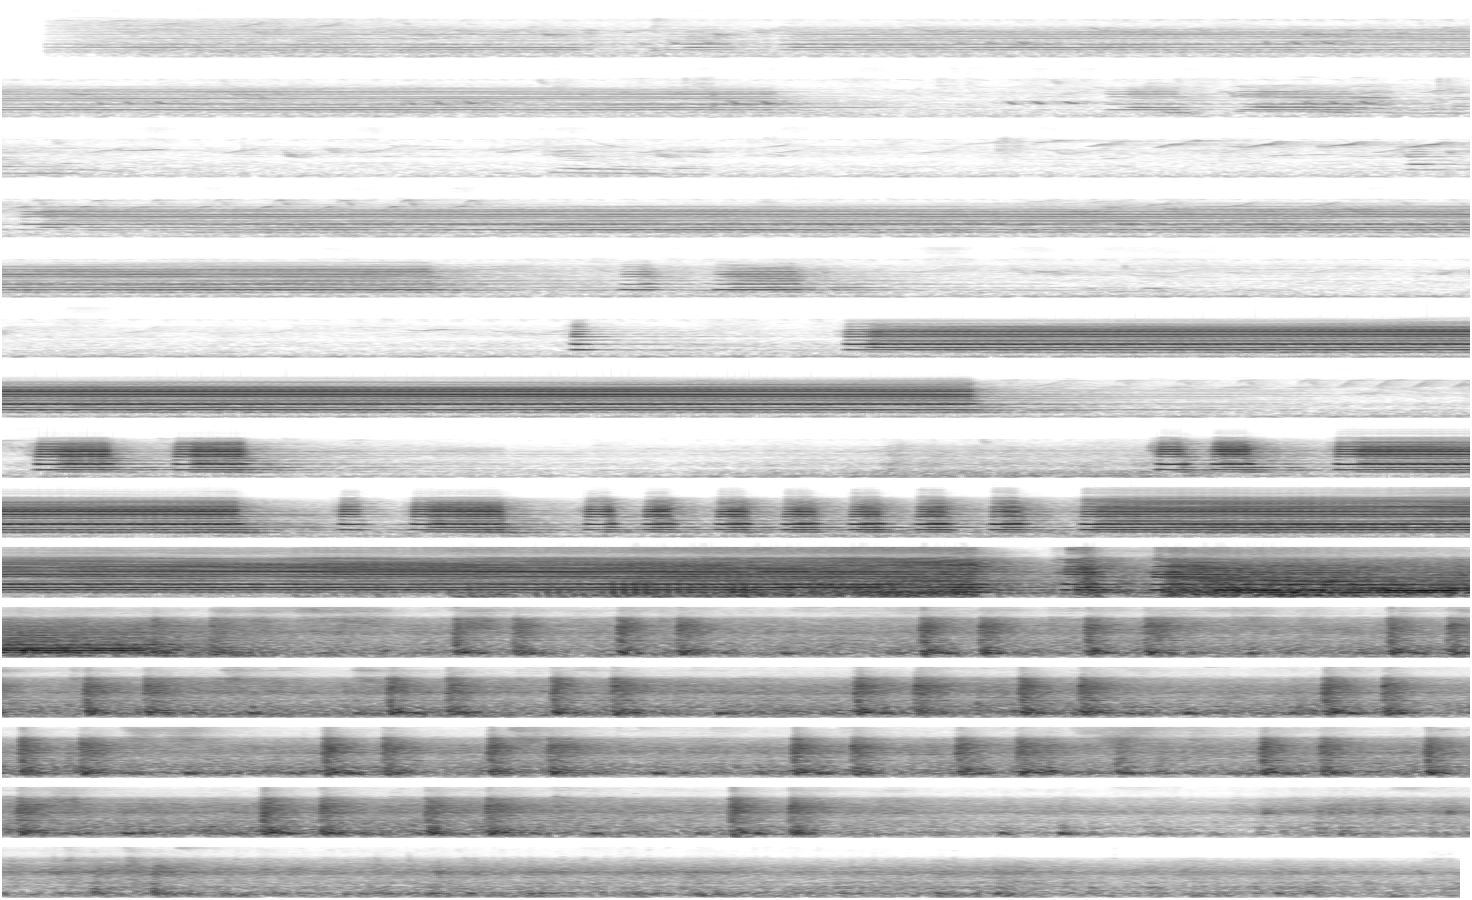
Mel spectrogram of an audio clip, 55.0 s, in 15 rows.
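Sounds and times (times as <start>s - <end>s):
train air horn: 0.1s - 7.4s, 10.8s - 17.3s, 19.7s - 24.9s, 25.8s - 27.2s, 28.6s - 37.6s
train wheels clickety-clack: 35.4s - 55.0s.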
